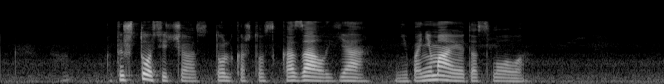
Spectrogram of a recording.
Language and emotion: Russian, angry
